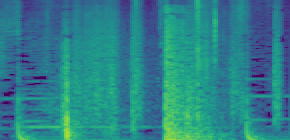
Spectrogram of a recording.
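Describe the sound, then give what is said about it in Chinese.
A chair kicked away as someone stands up: a short knock, then a louder, rough burst of scraping noise that dies away. “池小池踢开椅子站起身来，同时对季作山说”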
